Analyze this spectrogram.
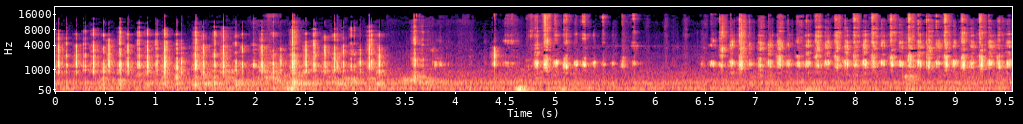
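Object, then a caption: Small cardboard cosmetic box. Fingernails rub and scratch the printed face of a small, hollow cardboard creme bleach box, making rapid, dry, bright scratching strokes with a hollow tone. The scratching runs steadily, eases into a quieter stretch near the middle, then resumes just as quickly.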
